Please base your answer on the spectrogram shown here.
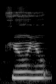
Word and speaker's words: qui: mentioned that on francais the letters q and u when combined they make the sound or similar to the english key so qui would be ki because the letter i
